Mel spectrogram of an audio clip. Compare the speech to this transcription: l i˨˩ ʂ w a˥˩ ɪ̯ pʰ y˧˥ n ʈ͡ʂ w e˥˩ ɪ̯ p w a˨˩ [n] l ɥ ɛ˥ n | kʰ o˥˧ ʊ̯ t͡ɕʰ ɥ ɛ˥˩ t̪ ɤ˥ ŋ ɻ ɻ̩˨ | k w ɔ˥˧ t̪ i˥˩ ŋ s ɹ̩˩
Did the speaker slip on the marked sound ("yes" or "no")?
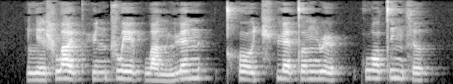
no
